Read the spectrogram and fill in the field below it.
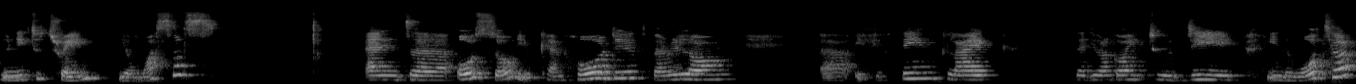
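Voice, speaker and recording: Speaking in an Italian accent at a very slow pace, a woman leaves long, frequent pauses while her loudness swings widely. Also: fairly high pitch for a woman, lively intonation. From Italy. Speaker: opera singer. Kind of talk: Q&A answers for school students. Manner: halting, many fillers.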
